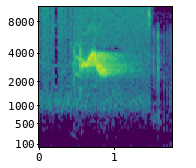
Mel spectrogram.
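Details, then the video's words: Yellow-throated Vireo, noted as raspier than the Red-eyed Vireo: a single hoarse, slurred phrase lasting under a second, followed by a couple of faint high ticks. "So first, that raspier yellow-throated vireo."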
